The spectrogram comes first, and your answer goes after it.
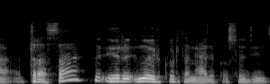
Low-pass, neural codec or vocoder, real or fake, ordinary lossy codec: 7.2 kHz; codec, 16 kHz, 16 kbps, FreqCodec, smaller model; fake; AAC, 48 kbps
